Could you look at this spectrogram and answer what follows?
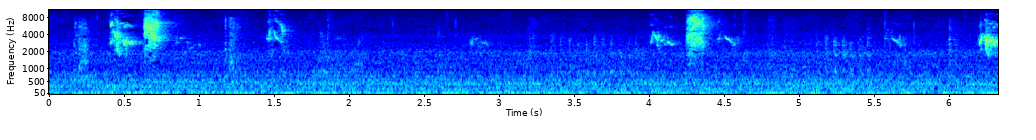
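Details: Budgies at play give brief bright chirps in two bursts about four seconds apart, with softer scattered tweets between and a faint low hum underneath.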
